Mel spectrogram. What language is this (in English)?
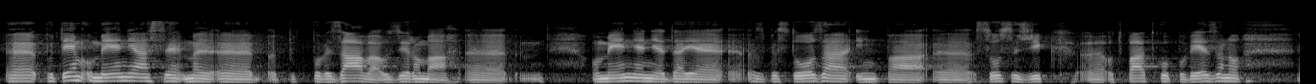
Slovenian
